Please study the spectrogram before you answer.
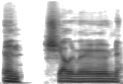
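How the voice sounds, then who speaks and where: A man gives a casual software tutorial in a low, gravelly voice. He talks slowly, in short muttered phrases that he often repeats to himself. The sound is dry and close to a plain voice-over. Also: monotone, dry recording. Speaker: tutorial host. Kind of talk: casual screen-recorded software tutorial narration.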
